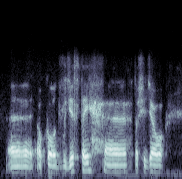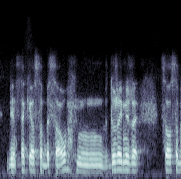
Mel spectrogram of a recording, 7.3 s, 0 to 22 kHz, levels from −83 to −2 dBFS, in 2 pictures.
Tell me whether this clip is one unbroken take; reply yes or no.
yes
